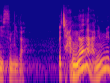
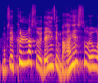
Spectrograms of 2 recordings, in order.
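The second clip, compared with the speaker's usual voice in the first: higher, louder, near-tearful plea; tearful wail; 7 semitones higher, 5 dB louder than usual. Retold or imitated. Student rushing in after the exam, near tears and louder. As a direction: wail about failing the exam. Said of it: "울먹울먹이면서요".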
